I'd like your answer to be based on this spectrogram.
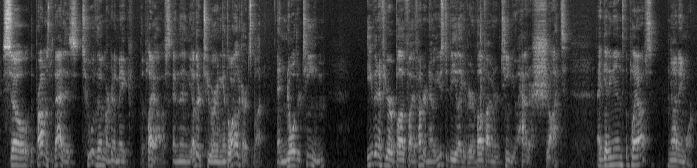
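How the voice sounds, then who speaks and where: Painting miniatures for a hobby video in his home hobby room, a man with an Irish and Canadian background chats casually, drifting from topic to topic with lots of fillers. His mid-range voice is expressive and fairly quick. The room echoes, he sits a bit far from the mic, and there's faint noise.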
